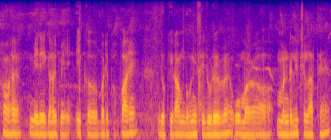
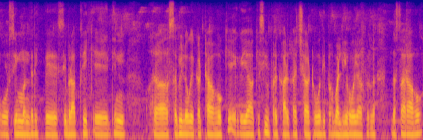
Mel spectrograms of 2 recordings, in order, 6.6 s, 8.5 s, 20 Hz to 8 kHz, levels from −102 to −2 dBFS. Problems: constant background noise, continuous background conversations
